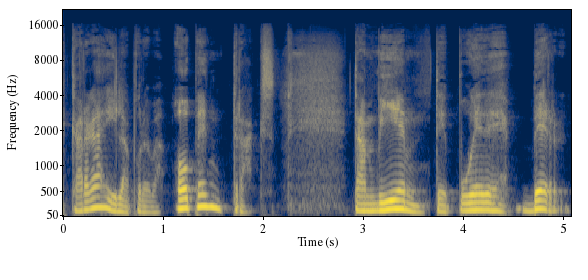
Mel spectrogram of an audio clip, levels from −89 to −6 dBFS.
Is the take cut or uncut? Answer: cut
